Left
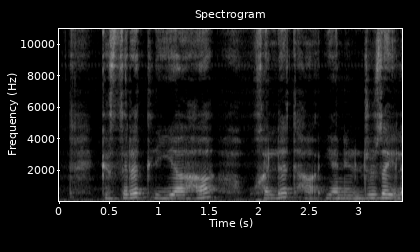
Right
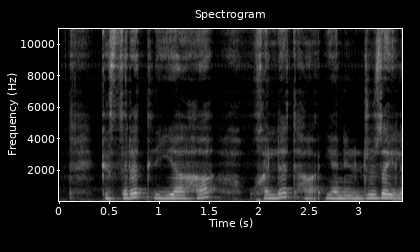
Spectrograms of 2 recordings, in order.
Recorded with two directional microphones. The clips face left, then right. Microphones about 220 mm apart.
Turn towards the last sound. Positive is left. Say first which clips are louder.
# right 9 dB
turn(degrees=-35)  # may be behind; listen again after turning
